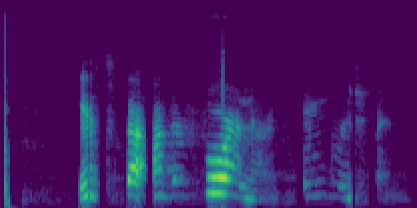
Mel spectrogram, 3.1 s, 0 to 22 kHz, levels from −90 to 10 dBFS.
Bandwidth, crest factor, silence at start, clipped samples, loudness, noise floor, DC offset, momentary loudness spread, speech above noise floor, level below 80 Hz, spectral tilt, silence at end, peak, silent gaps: 4.9 kHz; 20 dB; 0.6 s; under 0.1%; -18 LUFS; -49 dBFS; under 0.1%; 17 LU; 32 dB; -72 dBFS; -7.5 dB/octave; 1.25 s; 0 dBFS; 0.74-0.79 s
